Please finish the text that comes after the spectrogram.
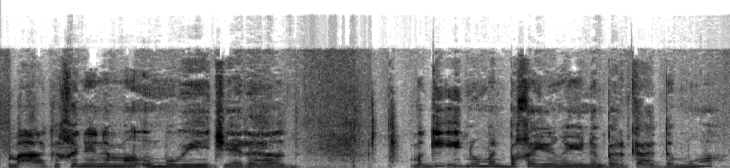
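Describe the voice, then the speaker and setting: An actress with a Filipino accent playing a gentle, wistful blind wife in a radio drama, speaking softly and hesitantly. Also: female voice, on the high side, normal speed, a little hiss or hum, natural voice. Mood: hopeful.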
